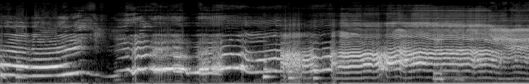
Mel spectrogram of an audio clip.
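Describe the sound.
An adult voice wails and sobs in exaggerated imitation of a child's crying tantrum, loud, with wavering, drawn-out howls that rise and fall for several seconds.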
